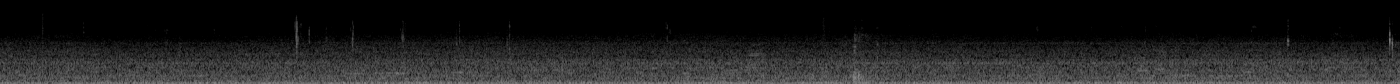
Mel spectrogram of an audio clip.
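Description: Steady outdoor urban background noise: an even low hum with faint distant voices and a few faint clicks.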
